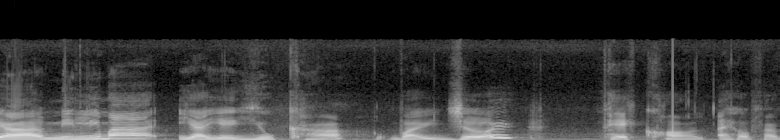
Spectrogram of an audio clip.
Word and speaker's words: Pekol: Tonight pronounce it. Joy Pekol. Hey, I was right. You are right.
